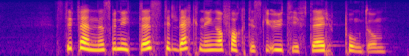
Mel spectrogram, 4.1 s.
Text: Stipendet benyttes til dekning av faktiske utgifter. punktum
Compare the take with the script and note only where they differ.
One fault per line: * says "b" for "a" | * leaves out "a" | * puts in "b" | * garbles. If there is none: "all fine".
all fine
